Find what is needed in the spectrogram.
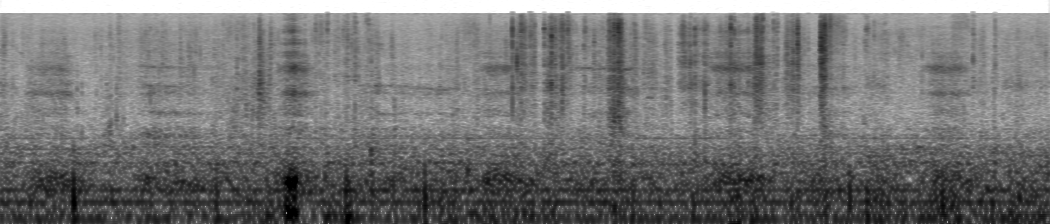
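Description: Near silence in a small room, with faint rustling of Bible pages being turned and a soft bump about three seconds in.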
